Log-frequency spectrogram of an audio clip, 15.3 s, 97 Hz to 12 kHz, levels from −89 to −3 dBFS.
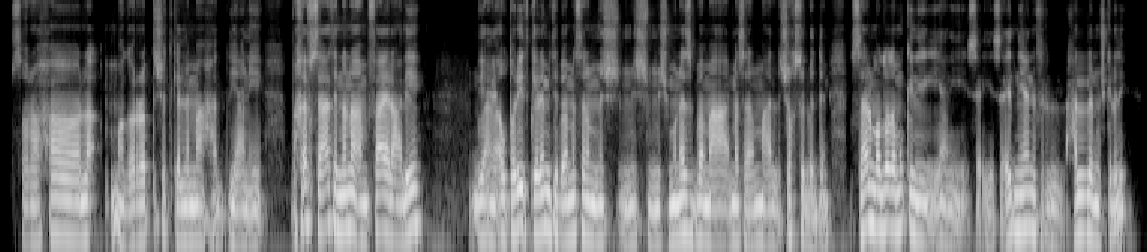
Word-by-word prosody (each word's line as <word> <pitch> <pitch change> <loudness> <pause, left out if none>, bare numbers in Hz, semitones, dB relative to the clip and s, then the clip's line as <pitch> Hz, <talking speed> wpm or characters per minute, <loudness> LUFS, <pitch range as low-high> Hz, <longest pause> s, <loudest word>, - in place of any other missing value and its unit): بصراحة، 130 +2 0
لأ، 130 0 +1 0.2
ما 120 - -1
جربتش 120 +2 -2
أتكلم 120 0 0
مع 120 - 0
حد 105 0 -8
يعني، 110 -2 -3 0.4
باخاف 175 +3 0
ساعات 155 +2 +2
إن 145 -2 +4
أنا 150 -2 +4
أنفعل 140 +3 +2
عليه، 140 +7 +1 0.6
يعني 130 -1 0
أو 135 - +2
طريقة 155 +4 +3
كلامي 145 +2 +3
تبقى 130 -3 +1
مثلًا 140 0 +1
مش 125 0 0
مش 115 +2 -4
مش 110 +1 -3
مناسبة 130 0 +3
مع 115 -2 +2
مثلًا 120 -2 -1
مع 120 -1 0
الشخص 130 +4 -4
اللي 95 - -3
قدامي. 90 - -5 0.3
بس - - -4
هل 155 +3 +4
الموضوع 160 -1 +5
ده 155 - +4
ممكن 150 -2 +1
ي 130 -1 0
يعني 115 -3 -4
يس - - -8
يساعدني، 145 +3 -1
يعني 155 -1 +1
في - - -12
ال 115 -4 -5
حل 145 +2 +1
المشكلة 125 -4 0
دي؟ 215 - -6
130 Hz, 175 wpm, -23 LUFS, 120-145 Hz, 0.6 s, الموضوع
